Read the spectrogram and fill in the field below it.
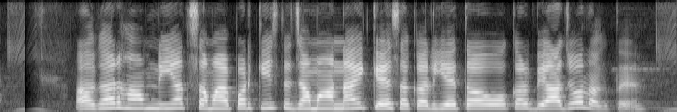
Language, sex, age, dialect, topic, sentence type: Maithili, female, 31-35, Bajjika, banking, question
